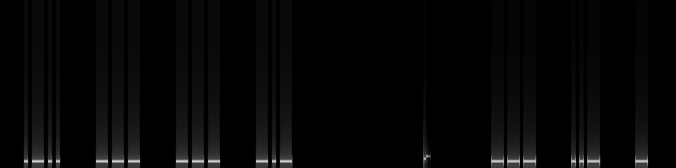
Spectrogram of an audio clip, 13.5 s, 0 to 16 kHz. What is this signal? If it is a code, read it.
Morse code, heard as a keyed tone, about 15 wpm, spaced as for 9 wpm, 700 Hz. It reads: LOOK OUT
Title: 3x Character Spacing - Top 100 Words - 15wpm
